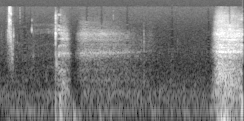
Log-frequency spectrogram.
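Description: Near silence: room tone with a faint breath or sigh near the start.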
